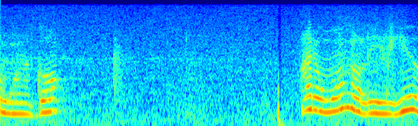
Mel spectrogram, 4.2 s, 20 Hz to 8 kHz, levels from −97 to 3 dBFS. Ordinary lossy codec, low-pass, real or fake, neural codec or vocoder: AAC, 48 kbps; 7.2 kHz; real; none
